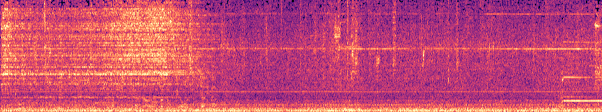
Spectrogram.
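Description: Jet engines roar steadily from inside an airliner cabin as it taxis.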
